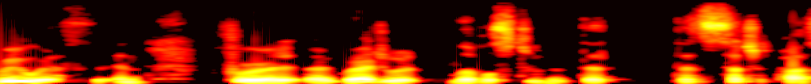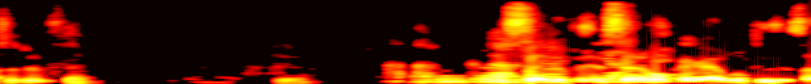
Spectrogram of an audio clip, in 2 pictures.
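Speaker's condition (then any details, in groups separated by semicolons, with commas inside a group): No condition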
